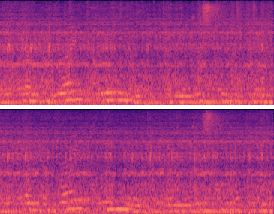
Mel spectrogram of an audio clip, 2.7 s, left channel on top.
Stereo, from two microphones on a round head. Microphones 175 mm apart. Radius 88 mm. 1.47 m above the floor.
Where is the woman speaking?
55° left (ahead or behind), 3 m; by 2.7 s 70° left (ahead or behind), 5.5 m.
